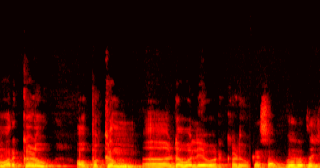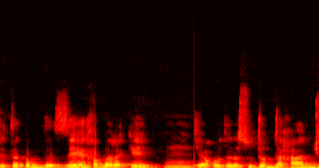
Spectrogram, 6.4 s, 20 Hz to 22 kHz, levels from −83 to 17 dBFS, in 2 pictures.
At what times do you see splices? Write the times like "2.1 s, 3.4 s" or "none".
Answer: 2.5 s, 5.1 s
